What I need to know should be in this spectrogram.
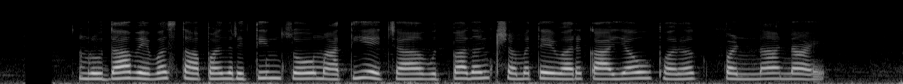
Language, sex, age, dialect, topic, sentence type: Marathi, female, 18-24, Southern Konkan, agriculture, statement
